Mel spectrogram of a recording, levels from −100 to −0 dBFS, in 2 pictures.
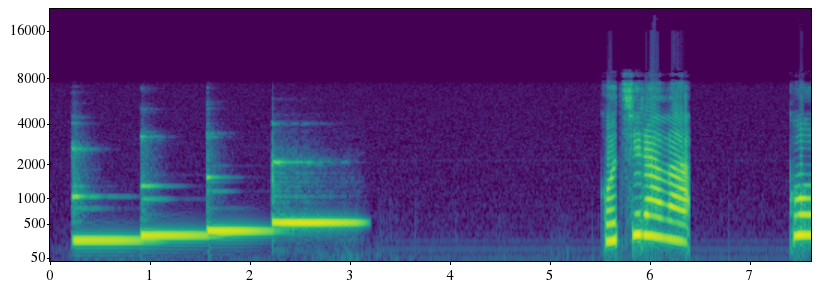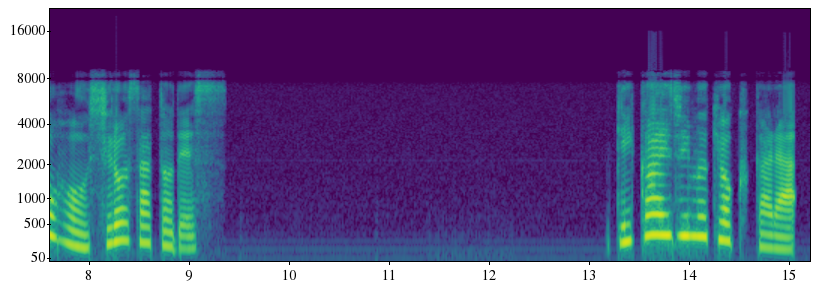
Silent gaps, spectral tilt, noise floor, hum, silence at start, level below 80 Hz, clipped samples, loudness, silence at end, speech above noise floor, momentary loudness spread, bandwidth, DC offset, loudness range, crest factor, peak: none; -5.5 dB/octave; -69 dBFS; none; 0.2 s; -64 dBFS; under 0.1%; -13 LUFS; 0.15 s; 57 dB; 10 LU; 8 kHz; under 0.1%; 8 LU; 14 dB; 0 dBFS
